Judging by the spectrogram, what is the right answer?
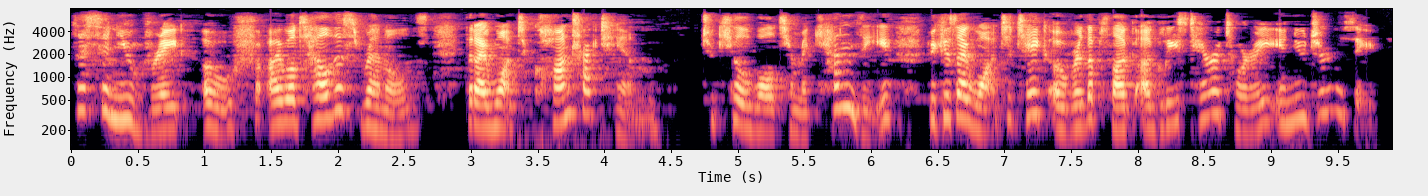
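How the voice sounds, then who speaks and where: Woman acting a shrill, fiery madam. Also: expressive, normal speed, hardly any pauses, husky, muffled recording. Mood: determined. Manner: indignant, commanding, dramatic. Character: fiery, shrill, defiant madam in old New York.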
